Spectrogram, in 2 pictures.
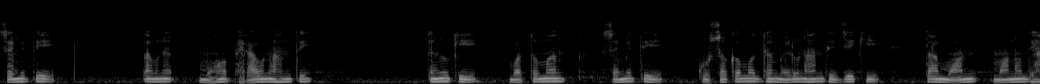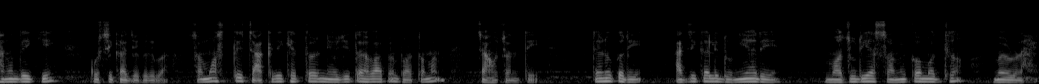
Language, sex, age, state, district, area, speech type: Odia, male, 18-30, Odisha, Balangir, urban, spontaneous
